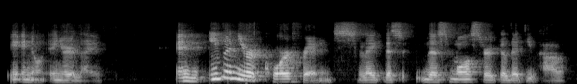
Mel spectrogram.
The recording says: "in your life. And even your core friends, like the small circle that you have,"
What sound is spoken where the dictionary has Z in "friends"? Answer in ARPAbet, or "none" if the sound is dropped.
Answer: S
